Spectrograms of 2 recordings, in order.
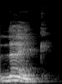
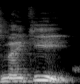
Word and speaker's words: Nike: us in north america we would have called it nike because it because it looks like like right or mike but it's nike after a while they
